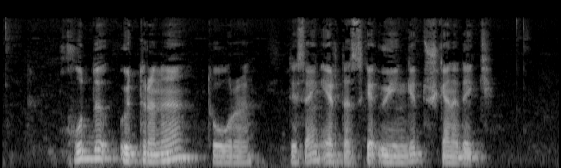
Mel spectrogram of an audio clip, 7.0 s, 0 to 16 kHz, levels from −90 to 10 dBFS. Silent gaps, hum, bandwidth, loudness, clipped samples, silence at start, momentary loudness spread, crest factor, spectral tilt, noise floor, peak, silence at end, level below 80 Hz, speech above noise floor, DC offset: none; none; 11.5 kHz; -25 LUFS; under 0.1%; 0.85 s; 10 LU; 20 dB; -6 dB/octave; -62 dBFS; -6 dBFS; 0.9 s; -46 dBFS; 38 dB; under 0.1%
